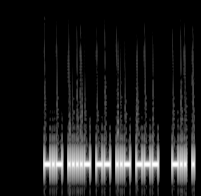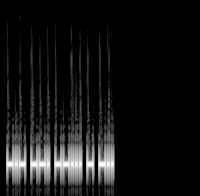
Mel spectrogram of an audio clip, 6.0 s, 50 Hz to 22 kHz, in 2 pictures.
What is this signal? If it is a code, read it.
Morse code, heard as a keyed tone, about 40 wpm, 700 Hz. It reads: K4MUO DE KG7TD
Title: USA Callsign DE Callsign - 5 Characters - 40wpm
